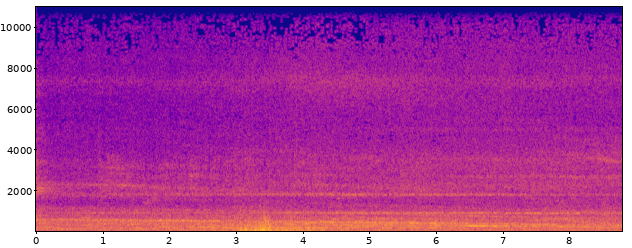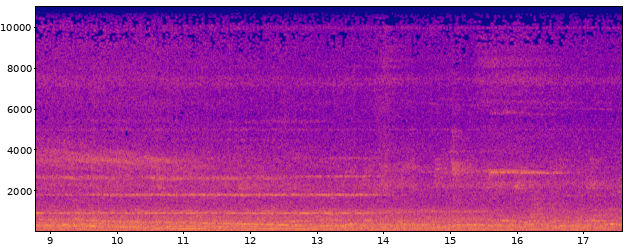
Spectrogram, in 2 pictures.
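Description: SMRT C151 train pulling into the station, its traction motors whining in several tones that fall in pitch as it brakes. A brief loud rush comes about three seconds in as the train sweeps past.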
